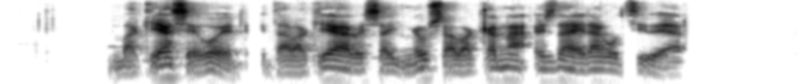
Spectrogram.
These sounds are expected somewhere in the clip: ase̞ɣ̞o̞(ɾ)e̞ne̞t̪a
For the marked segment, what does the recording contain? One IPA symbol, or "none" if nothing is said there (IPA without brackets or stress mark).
none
